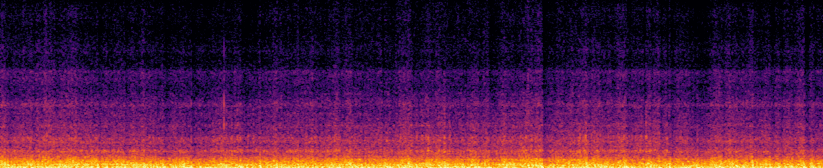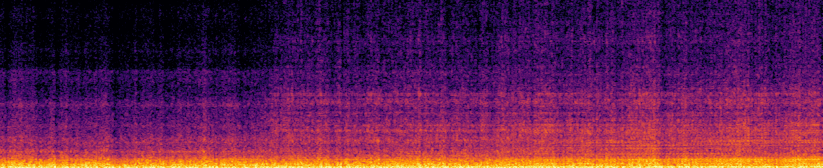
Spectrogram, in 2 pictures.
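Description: A car engine roars loudly up close.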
